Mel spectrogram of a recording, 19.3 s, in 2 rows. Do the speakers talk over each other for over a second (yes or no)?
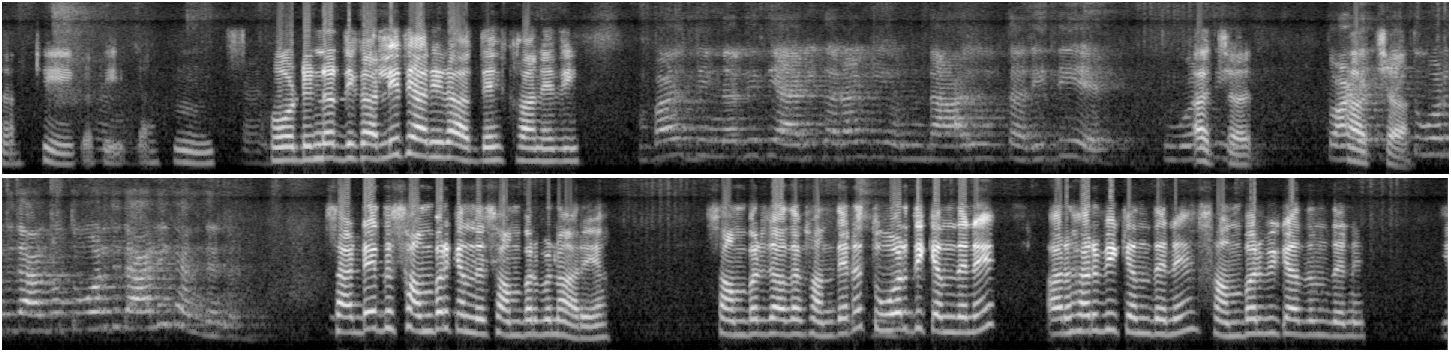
no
